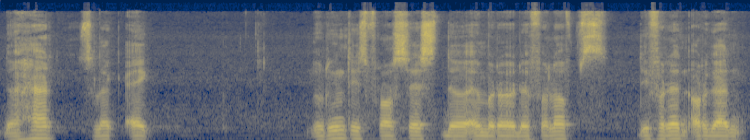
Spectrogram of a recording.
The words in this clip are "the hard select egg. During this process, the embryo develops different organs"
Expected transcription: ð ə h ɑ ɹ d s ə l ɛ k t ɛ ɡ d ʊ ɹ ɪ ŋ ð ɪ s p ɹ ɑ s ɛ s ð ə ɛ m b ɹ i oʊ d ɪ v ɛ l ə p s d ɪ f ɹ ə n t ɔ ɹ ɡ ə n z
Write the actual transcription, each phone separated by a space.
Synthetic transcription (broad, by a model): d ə h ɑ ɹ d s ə l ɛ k ɛ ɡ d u ɹ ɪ ŋ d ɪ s p ɹ ɑ s ɛ s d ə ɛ m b ɹ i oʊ d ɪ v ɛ l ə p s d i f ɹ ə n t ɔ ɹ ɡ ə n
